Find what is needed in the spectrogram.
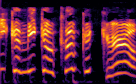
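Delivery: put-on really high-pitched, happy baby talk. Showing a macho guy how he talks to a dog on air, imitating really high-pitched baby talk. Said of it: "you raise your voice really, really high".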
